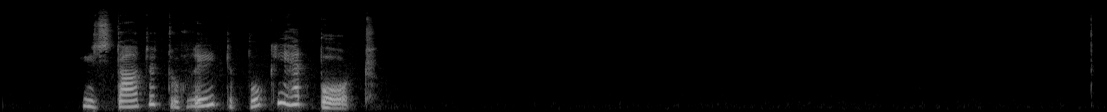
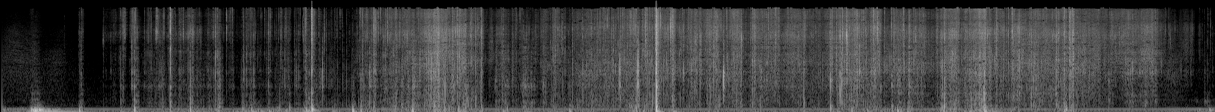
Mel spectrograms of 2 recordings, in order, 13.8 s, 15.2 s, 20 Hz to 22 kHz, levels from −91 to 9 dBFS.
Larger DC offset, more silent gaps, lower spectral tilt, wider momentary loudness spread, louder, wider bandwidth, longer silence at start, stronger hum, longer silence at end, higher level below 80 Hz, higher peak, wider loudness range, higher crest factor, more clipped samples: neither; neither; first, -5.5 dB/octave vs -2 dB/octave; about the same, 16 LU vs 17 LU; second, -32 LUFS vs -27 LUFS; second, 13 kHz vs 17 kHz; first, 1.05 s vs 0 s; neither; first, 9.2 s vs 0 s; second, -82 dBFS vs -38 dBFS; second, -16 dBFS vs 0 dBFS; about the same, 6 LU vs 8 LU; second, 22 dB vs 30 dB; neither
